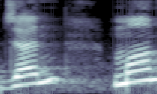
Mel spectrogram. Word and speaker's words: जन्म: पहला चरण ज के साथ आधा न जन, म में अ मिक्स करेंगे जन्म, क पूरा है क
